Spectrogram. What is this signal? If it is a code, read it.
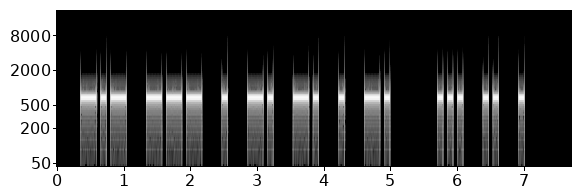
Morse code, heard as a keyed tone, about 16 wpm, 680 Hz. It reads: KOENNEN SIE
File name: Morsekurs / Witze / Witz 03. Mai 2022 70 F80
